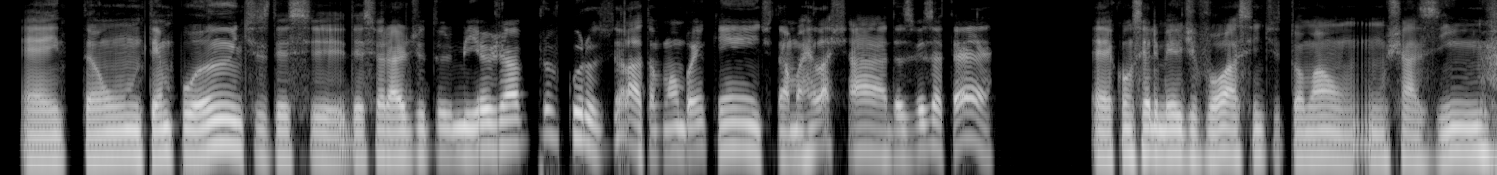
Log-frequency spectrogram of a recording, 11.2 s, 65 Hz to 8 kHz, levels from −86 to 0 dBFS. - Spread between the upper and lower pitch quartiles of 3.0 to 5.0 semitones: No, narrow, 2.4 semitones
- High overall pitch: No, low, 110 Hz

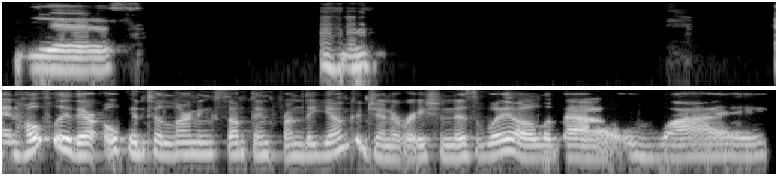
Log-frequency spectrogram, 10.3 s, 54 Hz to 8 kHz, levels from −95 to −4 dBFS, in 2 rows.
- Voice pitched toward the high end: No, medium, 165 Hz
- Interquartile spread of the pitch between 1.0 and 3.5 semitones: Yes, average, 2.8 semitones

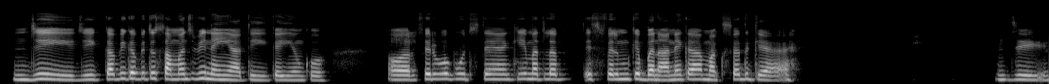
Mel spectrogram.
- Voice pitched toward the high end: Yes, high, 230 Hz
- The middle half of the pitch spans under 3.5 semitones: Yes, narrow, 2.5 semitones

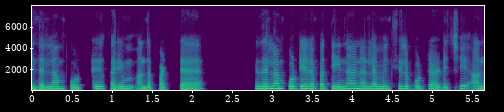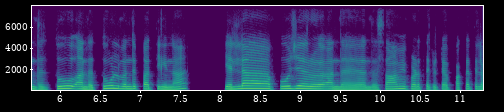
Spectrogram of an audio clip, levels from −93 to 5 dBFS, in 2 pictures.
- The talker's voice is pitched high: Yes, high, 200 Hz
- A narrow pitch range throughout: Yes, narrow, 2.2 semitones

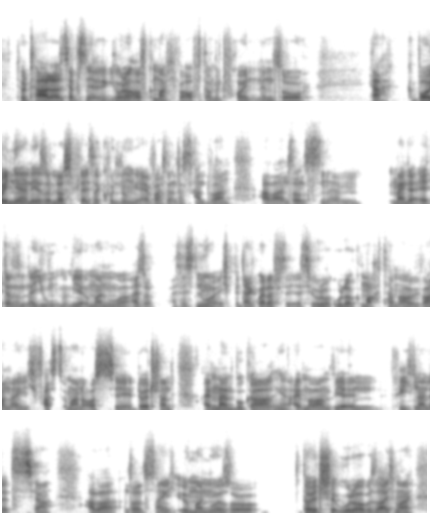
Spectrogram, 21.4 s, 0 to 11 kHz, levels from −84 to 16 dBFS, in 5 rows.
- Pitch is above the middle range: No, low, 120 Hz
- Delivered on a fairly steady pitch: Yes, narrow, 1.3 semitones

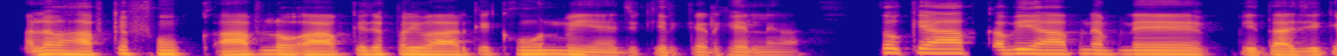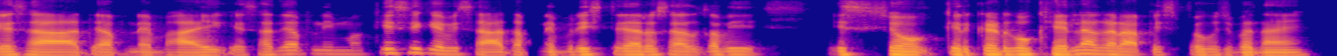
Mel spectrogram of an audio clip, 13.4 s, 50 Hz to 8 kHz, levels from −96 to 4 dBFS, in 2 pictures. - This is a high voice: No, low, 120 Hz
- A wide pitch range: No, average, 3.5 semitones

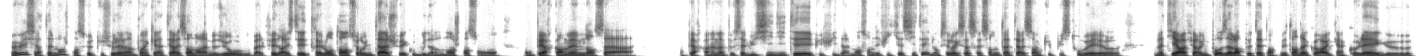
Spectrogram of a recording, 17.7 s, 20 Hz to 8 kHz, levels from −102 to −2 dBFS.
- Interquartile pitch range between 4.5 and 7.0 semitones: No, average, 2.8 semitones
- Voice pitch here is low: Yes, low, 105 Hz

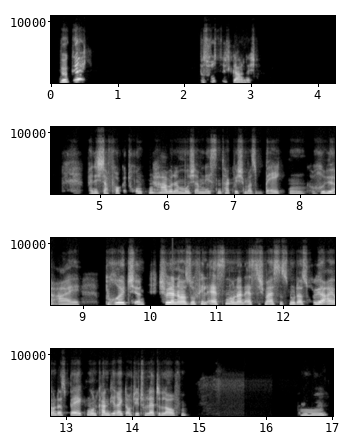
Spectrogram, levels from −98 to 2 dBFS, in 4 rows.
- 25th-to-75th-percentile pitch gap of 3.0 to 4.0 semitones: Yes, average, 3.5 semitones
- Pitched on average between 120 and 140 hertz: No, high, 220 Hz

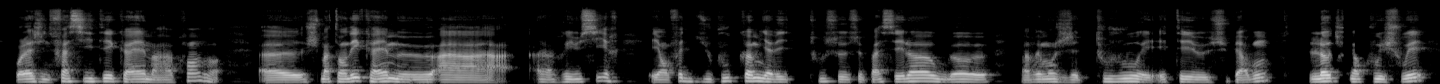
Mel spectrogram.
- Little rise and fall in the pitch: No, average, 3.6 semitones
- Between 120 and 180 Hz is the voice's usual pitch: Yes, low, 125 Hz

